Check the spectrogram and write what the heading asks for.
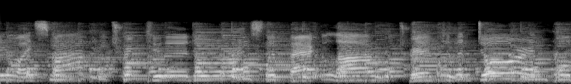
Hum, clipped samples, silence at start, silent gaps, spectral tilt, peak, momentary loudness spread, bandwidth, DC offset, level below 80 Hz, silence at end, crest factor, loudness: none; under 0.1%; 0 s; none; -3.5 dB/octave; 0 dBFS; 6 LU; 8.2 kHz; under 0.1%; -62 dBFS; 0 s; 14 dB; -15 LUFS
